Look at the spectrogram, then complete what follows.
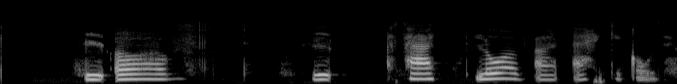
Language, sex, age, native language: Icelandic, female, 9, Icelandic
